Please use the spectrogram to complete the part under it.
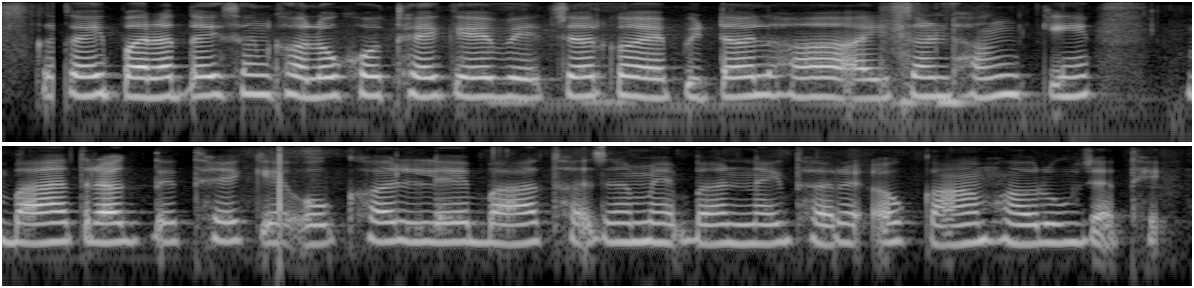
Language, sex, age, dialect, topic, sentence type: Chhattisgarhi, female, 18-24, Central, banking, statement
